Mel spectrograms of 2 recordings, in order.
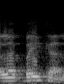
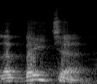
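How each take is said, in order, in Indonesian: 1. Suku kata terakhir dimulai dengan bunyi k. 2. Suku kata terakhir dimulai dengan bunyi ch. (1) "Dia nggak labbaika" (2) "Dialek dia kaf itu kayak kayak Persi juga ya, ca gitu"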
